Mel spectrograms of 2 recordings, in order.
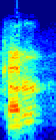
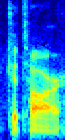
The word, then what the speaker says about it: Qatar: a draw for you uh cutter guitar however you're pronouncing it i apologize either way i think it's supposed to be qatar i think we're it's like guitar either we settled on guitar well i think we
